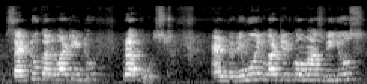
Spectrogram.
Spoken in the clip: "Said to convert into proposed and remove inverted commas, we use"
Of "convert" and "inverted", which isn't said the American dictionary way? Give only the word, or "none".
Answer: none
